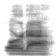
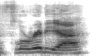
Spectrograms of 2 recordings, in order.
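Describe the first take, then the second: First: Florida said properly, FLOR-i-da, quick and matter-of-fact; a brisk, proper Florida right after the joke; correct Florida. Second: Floridia said with an extra syllable, Flor-ID-ee-uh; deliberate silly Floridia, like an old in-joke; jokey Floridia. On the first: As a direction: correct yourself with a plain Florida, fast. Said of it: "I know it's Florida". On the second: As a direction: playfully mispronounce Floridia, stretched to four syllables. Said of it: "I just like to say it's stupid". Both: Shown as a demonstration.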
